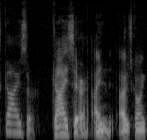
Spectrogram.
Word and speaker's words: Gaiser: guest of today's show and she is Robin gazer who's a musician author among other things and I'm pronouncing it Robin right actually it's geyser geyser I I was going to ask you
